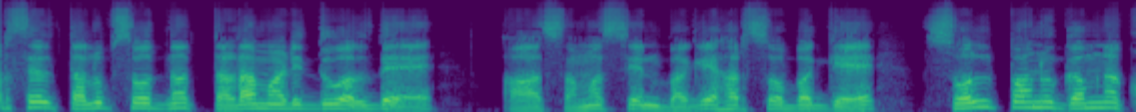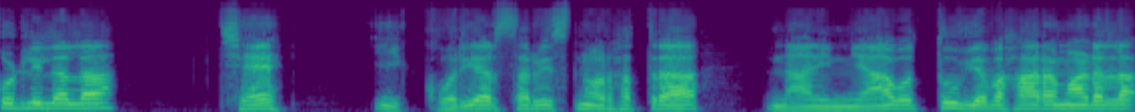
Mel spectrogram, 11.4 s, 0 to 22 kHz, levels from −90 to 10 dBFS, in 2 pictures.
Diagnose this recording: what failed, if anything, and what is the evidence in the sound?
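The codec stage failed: the speech sounds rough and grainy throughout, with audibly noisy tones but less swirling and fewer spectral holes than MP3 would leave. Bandwidth stays full, up to 20.2 kHz. This is likely Opus compression in CELT mode, noise-filling starved bands at a rate that fits about 16 kbps.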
